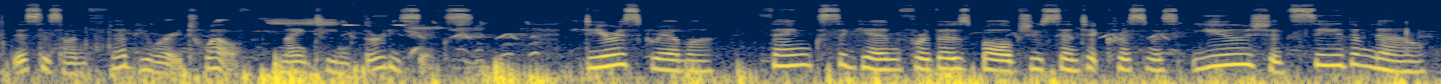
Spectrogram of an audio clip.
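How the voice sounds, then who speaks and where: A woman reading a children's picture book aloud in an expressive way, now and then speaking directly to her listeners. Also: medium pitch, slight background noise. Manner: expressive, pausing for short asides to listeners. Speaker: storybook reader.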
